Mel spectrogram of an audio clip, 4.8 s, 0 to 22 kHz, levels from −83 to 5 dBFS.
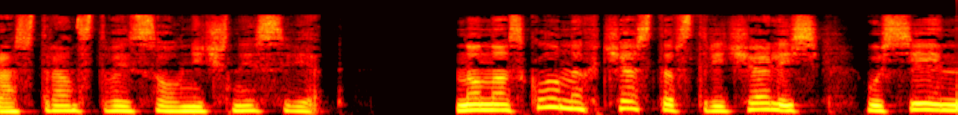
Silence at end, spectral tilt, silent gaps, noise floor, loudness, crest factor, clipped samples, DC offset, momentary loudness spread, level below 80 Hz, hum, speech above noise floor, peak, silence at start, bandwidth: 0 s; -5 dB/octave; 2.02-2.06 s, 2.21-2.28 s; -80 dBFS; -17 LUFS; 16 dB; under 0.1%; under 0.1%; 5 LU; -58 dBFS; none; 63 dB; -2 dBFS; 0 s; 13 kHz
